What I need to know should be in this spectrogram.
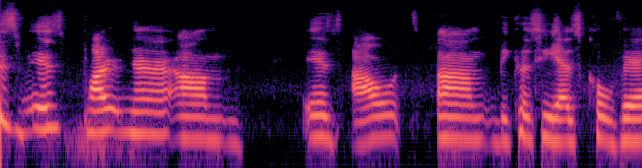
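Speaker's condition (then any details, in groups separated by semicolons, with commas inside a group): Mild cerebral palsy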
